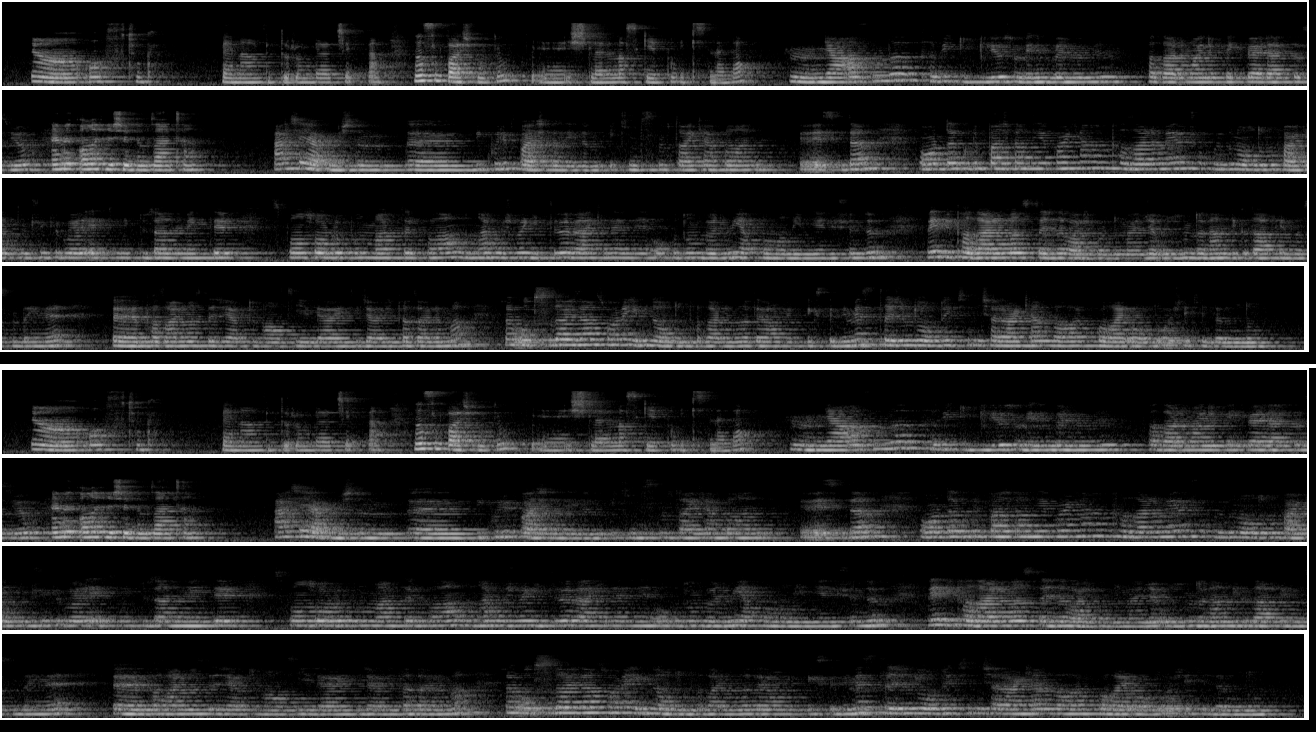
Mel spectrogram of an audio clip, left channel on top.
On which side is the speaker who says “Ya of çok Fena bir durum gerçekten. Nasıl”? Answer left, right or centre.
Left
